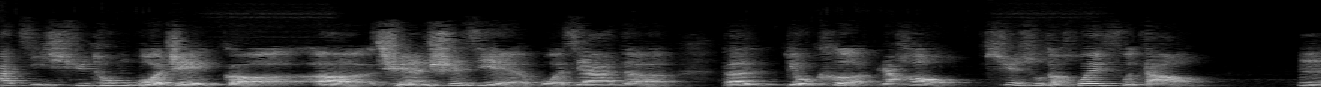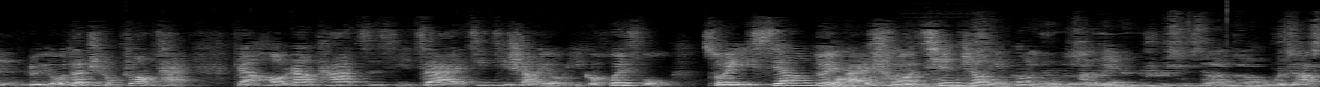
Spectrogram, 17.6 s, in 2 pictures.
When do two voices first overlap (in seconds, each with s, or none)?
14.3 s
